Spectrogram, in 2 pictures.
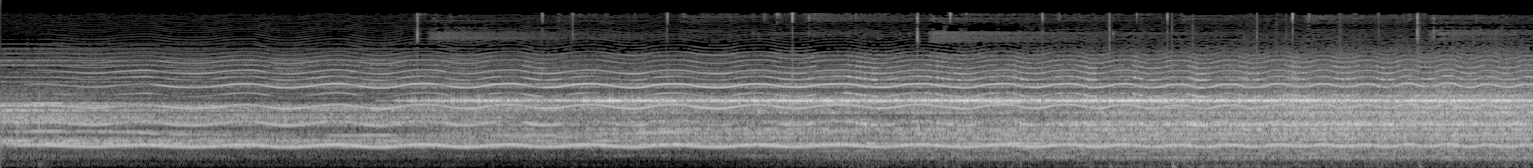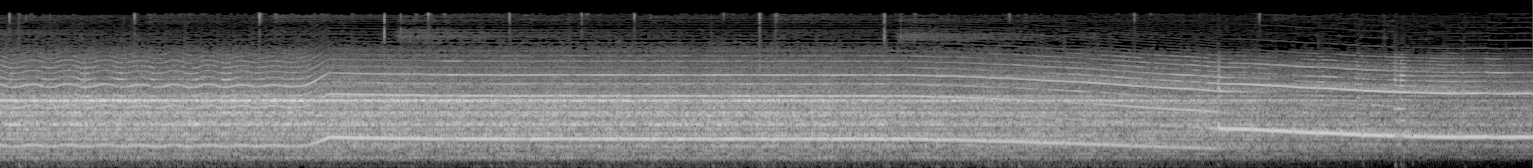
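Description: Long held notes from violin, soprano saxophone and EBow guitar, one wavering with slow vibrato. About two-thirds of the way through the main note steps up and holds, then slides slowly down, and near the end a higher note slides down to meet it.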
